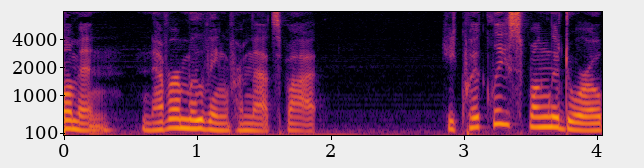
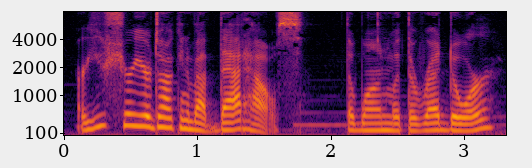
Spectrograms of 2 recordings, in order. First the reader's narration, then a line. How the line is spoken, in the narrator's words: she asked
